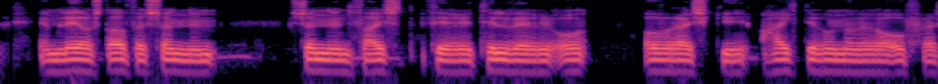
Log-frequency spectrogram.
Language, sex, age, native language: Icelandic, male, 18-19, Icelandic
